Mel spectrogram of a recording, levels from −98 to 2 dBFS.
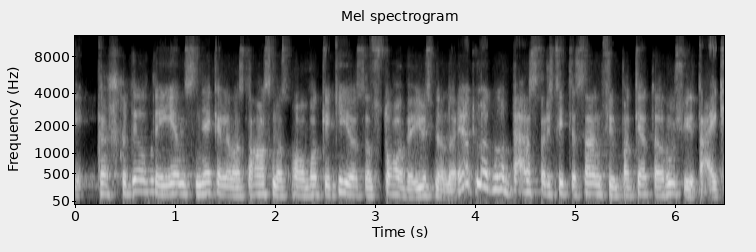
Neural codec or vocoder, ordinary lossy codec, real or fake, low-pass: none; Opus, 16 kbps; real; 10.8 kHz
